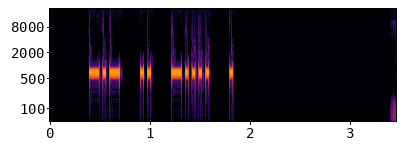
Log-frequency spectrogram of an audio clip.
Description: Morse code, heard as a keyed tone, about 34 wpm, spaced as for 25 wpm, 700 Hz. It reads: KI6E
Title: USA Call Signs - 4 Characters - 2x Character Spacing - 35wpm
